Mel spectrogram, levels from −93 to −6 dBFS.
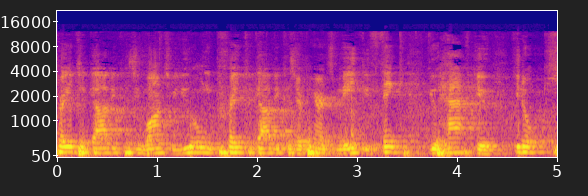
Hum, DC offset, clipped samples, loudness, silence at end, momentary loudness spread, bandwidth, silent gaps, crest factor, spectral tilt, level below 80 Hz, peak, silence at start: none; under 0.1%; under 0.1%; -14 LUFS; 0 s; 5 LU; 12.5 kHz; none; 12 dB; -7.5 dB/octave; -36 dBFS; 0 dBFS; 0 s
